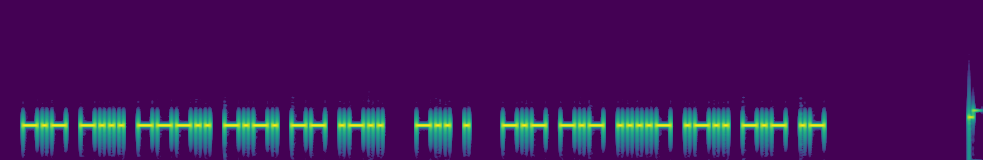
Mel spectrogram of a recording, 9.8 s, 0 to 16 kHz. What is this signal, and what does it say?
Morse code, heard as a keyed tone, about 25 wpm, 700 Hz. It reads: KB8CML DE KK4LKA
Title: USA Callsign DE Callsign 25wpm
